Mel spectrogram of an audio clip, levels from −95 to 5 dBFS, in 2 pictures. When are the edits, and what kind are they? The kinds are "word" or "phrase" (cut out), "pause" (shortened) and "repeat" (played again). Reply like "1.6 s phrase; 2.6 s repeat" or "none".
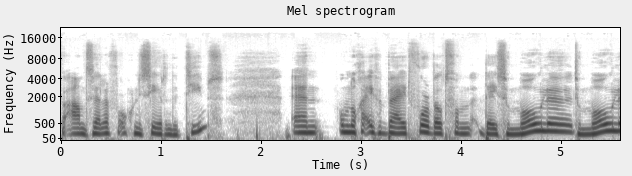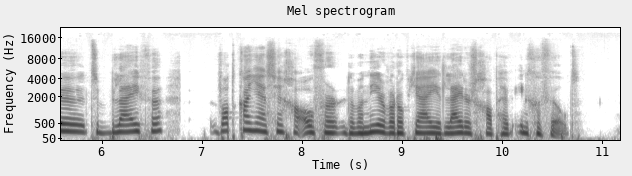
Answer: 5.1 s repeat; 6.8 s pause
